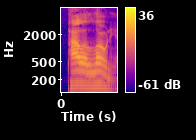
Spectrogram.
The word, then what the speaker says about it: Paoloni: Paloneyi. Palo. Now, you see why I had a little problem. I mean, you got to have the looney. Paloni.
